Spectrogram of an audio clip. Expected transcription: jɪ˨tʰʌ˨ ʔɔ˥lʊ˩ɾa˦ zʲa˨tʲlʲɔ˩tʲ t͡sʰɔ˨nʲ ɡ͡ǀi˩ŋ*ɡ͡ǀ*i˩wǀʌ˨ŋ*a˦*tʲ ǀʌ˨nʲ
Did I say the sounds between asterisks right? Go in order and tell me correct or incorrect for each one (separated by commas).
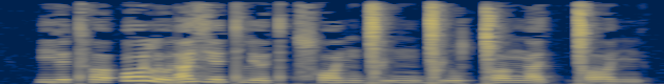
correct, incorrect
